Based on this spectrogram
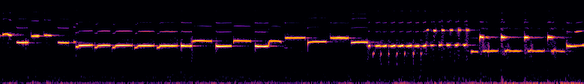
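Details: Canary trainer song played to young chicks: long chains of sustained whistled notes at steady pitches, changing to faster rolling trills and quick pulsed phrases near the end, rich and ringing, in a quiet setting.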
